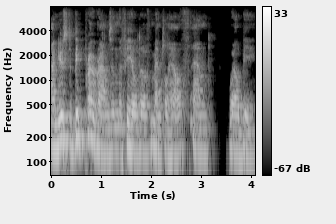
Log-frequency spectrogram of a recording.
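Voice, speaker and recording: This man talks at a moderate pace in a medium pitch, somewhat breathy. Audible room echo surrounds his voice. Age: 70s. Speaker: social entrepreneur and mentor. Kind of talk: webinar conversation. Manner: halting.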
